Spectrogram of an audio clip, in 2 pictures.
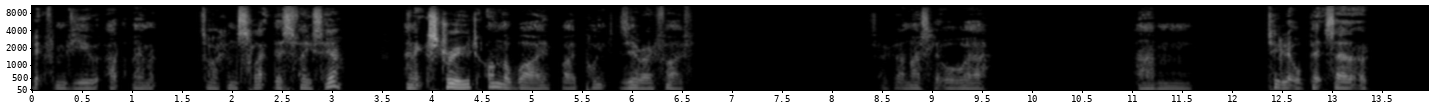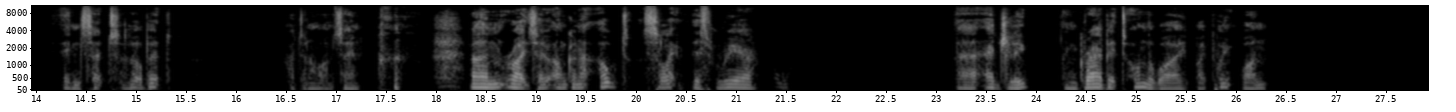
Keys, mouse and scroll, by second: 2.0 click, 4.0 e, 7.8-10.8 middle drag, 12.9-15.9 middle drag, 17.0 2, 19.6 alt+click, 20.5 middle click, 21.3-24.5 scroll down 2, 24.5 g.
